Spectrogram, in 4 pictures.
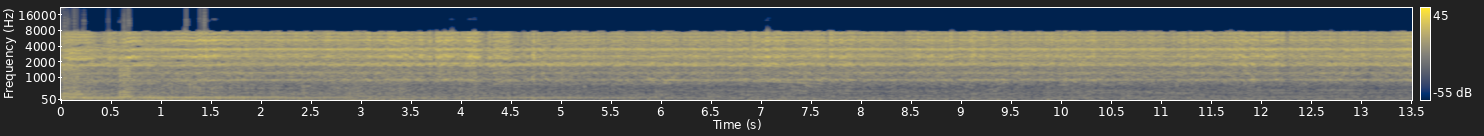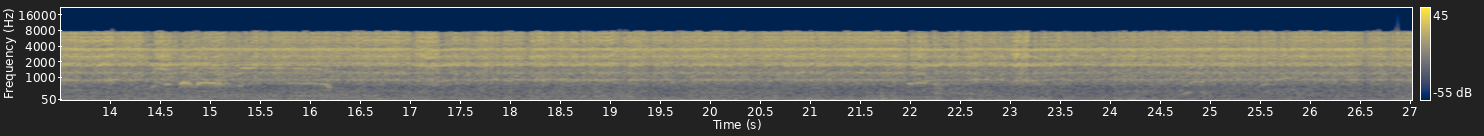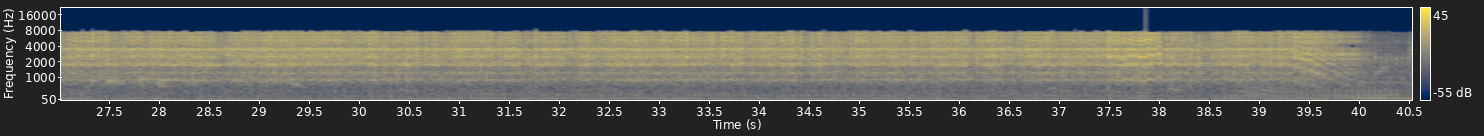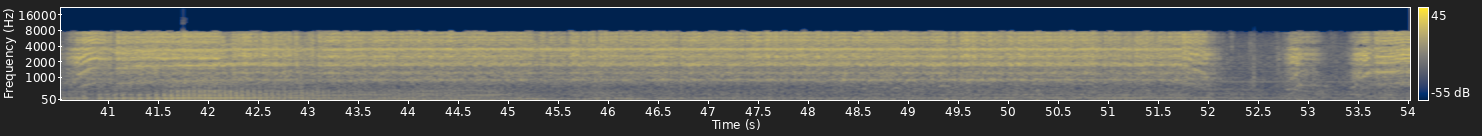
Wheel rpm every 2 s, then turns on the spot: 220, 230, 230, 230, 230, 230, 230, 230, 230, 240, 240, 230, 230, 230, 240, 230, 230, 230, 230, 190, 100, 220, 230, 230, 230, 220, 40.
none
